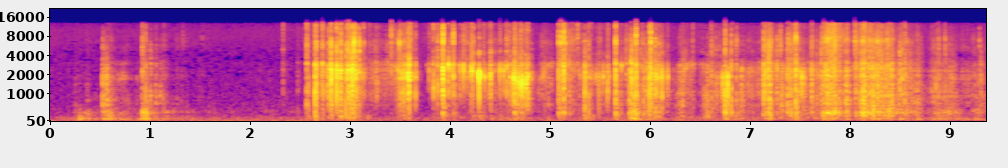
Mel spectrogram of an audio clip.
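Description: Thin carved flower shapes of dry teal soap are squeezed and broken by hand. After a few faint crackles and a short silence, dense, bright crunching and crackling runs steadily to the end as the brittle soap snaps and crumbles apart.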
